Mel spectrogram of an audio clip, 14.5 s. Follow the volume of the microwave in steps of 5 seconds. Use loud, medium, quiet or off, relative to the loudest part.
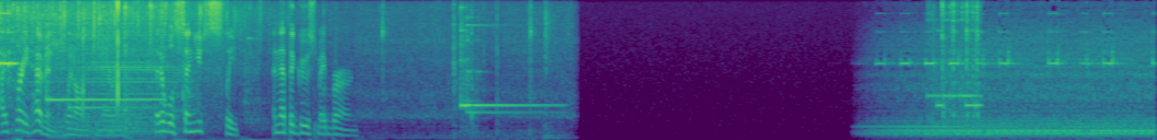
loud, off, loud.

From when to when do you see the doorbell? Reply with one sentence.
The doorbell can be heard from 0.6 to 2.1 s, from 5.7 to 7.2 s and from 11.6 to 12.3 s.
